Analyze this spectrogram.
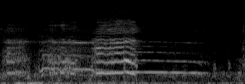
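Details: Farm chickens give a drawn-out, strained alarm call. Their keeper listens closely because a fox still lurks near the poultry. Two or three harmonic squawks hold steady and overlap, then a long level tone fades out.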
